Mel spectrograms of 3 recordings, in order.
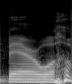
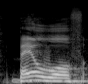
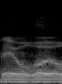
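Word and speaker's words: Beowulf: She's like, "Give it to me, Bearwolf." Bearwolf. What is it? What is bearwolf? Baolf, I think. Spell it. B E O W U LF.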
